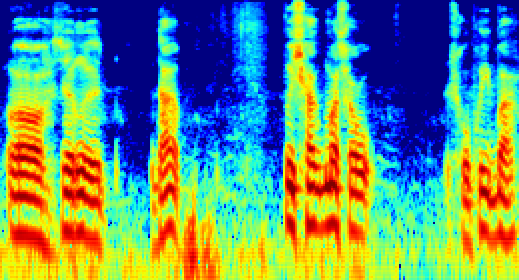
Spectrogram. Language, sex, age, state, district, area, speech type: Bodo, male, 60+, Assam, Udalguri, rural, spontaneous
